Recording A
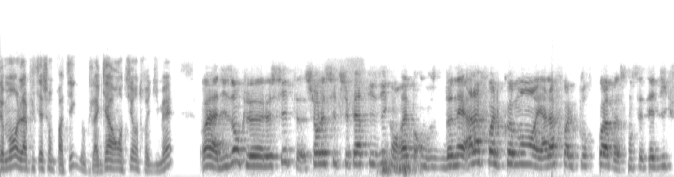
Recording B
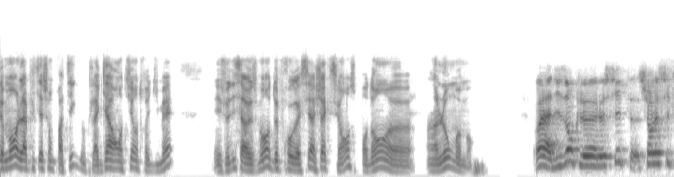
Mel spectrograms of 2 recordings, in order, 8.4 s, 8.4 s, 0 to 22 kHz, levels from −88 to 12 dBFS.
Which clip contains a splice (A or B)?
A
